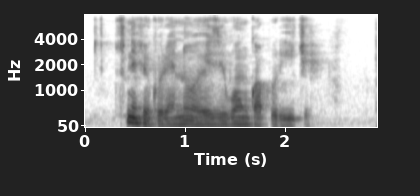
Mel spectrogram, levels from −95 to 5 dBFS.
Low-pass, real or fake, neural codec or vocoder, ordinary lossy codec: 7.2 kHz; real; none; none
